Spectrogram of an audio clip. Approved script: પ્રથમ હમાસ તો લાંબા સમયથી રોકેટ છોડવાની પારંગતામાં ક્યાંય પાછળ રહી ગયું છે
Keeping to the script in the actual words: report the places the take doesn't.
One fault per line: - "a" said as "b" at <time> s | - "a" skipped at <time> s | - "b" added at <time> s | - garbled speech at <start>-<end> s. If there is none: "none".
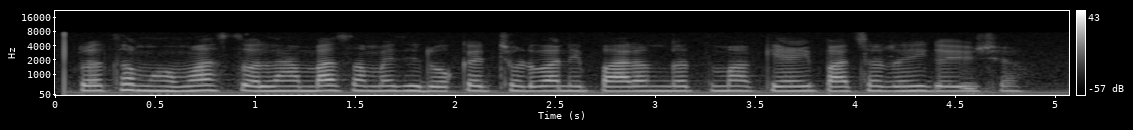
none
